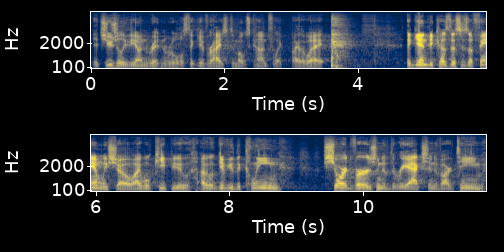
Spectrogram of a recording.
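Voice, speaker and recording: A man's voice: lowish voice, steady tone, moderate pace, sharp tone. A middle-aged man giving a storytelling tribute speech at a ceremony, with wry, dry humour. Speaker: speaker at a ceremony, former player and coach. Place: large hall or venue, speaking to an audience at a microphone. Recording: echoey hall with long reverb.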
